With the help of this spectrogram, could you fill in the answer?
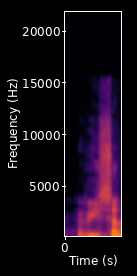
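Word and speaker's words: whistle: और टी जो है यहां पर विसल पढ़ते हैं इसके विस्टल नहीं पढ़ते इसको बोलते हैं विसल विसल विसल का मतलब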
